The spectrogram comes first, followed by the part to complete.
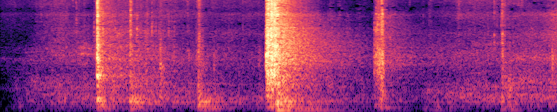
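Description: Steel tool chest drawers sliding on their runners and knocking, with a loud clunk about two seconds in as a drawer shuts.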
